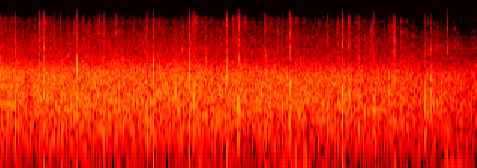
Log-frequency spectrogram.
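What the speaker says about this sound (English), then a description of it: "you should give him a round of applause for that" Audience applause for the mayor at a festival luncheon, a steady dense wash of many hands clapping that holds evenly throughout, with no talk over it.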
